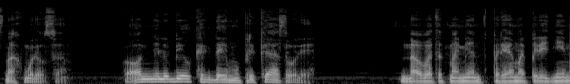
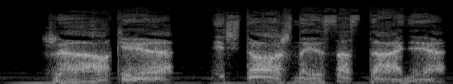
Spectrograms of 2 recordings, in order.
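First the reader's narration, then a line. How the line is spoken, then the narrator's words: Giant shadow's hiss. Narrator (Russian): прошипела тень-гигант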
